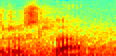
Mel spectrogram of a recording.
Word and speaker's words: Ruslaan: okay so even in raslan when you say raslan also means the lion it's the attitude of am but the right pronunciation is rlan okay there is so much into it even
